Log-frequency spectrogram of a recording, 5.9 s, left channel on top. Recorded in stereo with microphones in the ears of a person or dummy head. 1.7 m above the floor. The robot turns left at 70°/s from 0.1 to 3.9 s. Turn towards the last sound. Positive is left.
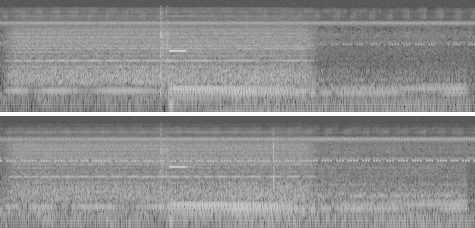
turn(degrees=-120)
